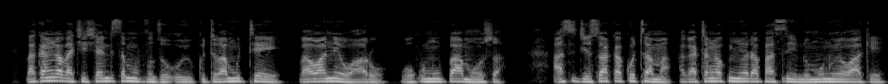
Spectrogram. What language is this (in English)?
Shona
